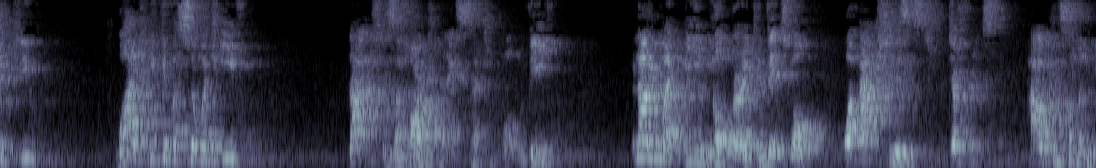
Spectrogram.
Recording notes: Apologies for the poor audio, I was recording this in another room to use the whiteboard!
